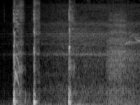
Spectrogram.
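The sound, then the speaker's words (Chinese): A man with a hoarse voice coughs three times in sharp, rough bursts. The first two come close together and the third follows after a short pause, with a faint hiss lingering afterward. “当下，唐范咳嗽了好几声，也没空跟他辩驳， 嘶哑着声音问。”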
